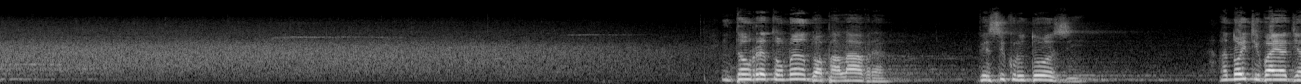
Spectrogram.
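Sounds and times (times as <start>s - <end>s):
church congregation clapping during a sermon: 0.0s - 7.2s
speech: 7.1s - 9.0s, 9.8s - 10.9s, 12.2s - 13.0s.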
